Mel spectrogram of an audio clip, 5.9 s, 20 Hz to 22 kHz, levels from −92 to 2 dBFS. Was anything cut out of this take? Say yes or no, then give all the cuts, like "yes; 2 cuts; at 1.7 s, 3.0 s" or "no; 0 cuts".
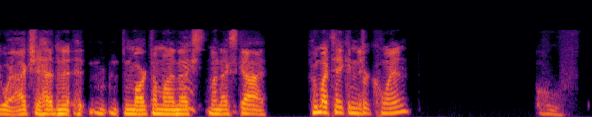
yes; 3 cuts; at 1.2 s, 2.1 s, 3.6 s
